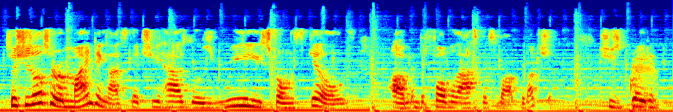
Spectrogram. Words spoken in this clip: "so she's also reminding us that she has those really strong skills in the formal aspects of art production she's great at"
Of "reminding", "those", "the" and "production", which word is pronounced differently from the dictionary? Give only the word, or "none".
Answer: none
